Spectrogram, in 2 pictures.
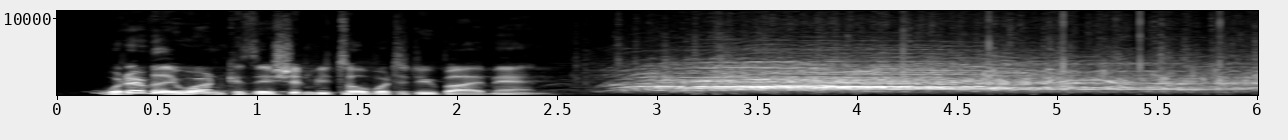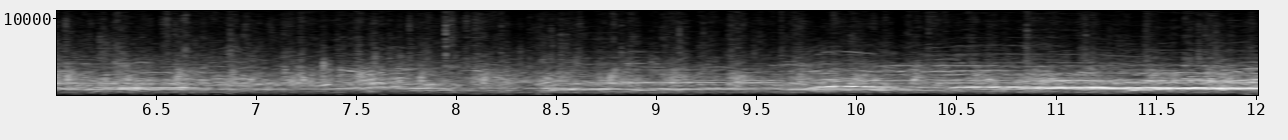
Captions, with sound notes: - Whatever they want, because they shouldn't be told what to do by a man. (loud applause and cheering)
